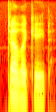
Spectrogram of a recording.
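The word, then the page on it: delegate: verb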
